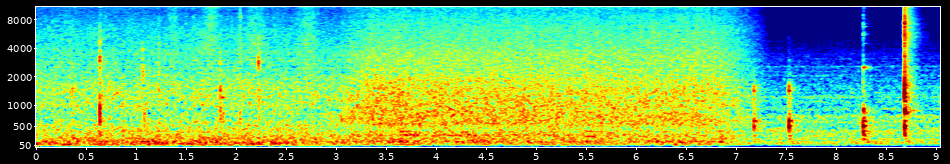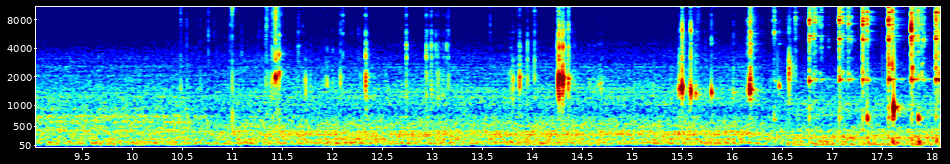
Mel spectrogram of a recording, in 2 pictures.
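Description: Steady hiss of rain, which cuts off about seven seconds in. Then scattered clinks and taps of an egg and utensils on ceramic bowls, and near the end a wire whisk beating an egg in a ceramic mug with fast, rapid clicks.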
